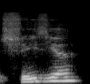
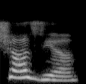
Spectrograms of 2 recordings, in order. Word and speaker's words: Shazia: uh pronounce your name is it shazia or shays uh shazaya no it's neither of these two pronunciations that was way off okay how how do you pronounce it it's shazia shazia okay all right yeah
